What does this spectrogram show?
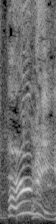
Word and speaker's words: Boerne: probably Kad 12 and they said Bernie and I was like oh it's Bernie so we've been we've been correct since we came to Texas but that's probably been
